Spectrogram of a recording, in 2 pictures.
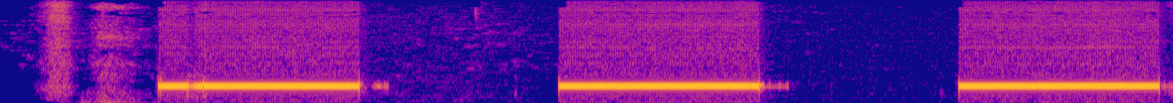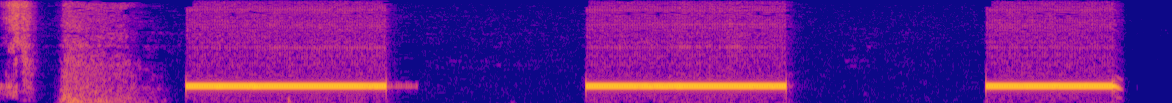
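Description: A steady telephone ringback tone repeats six times in evenly spaced two-second bursts with silent gaps between, clear, with a couple of faint clicks between rings and no voices, while a call is transferred to an outpatient radiology office.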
